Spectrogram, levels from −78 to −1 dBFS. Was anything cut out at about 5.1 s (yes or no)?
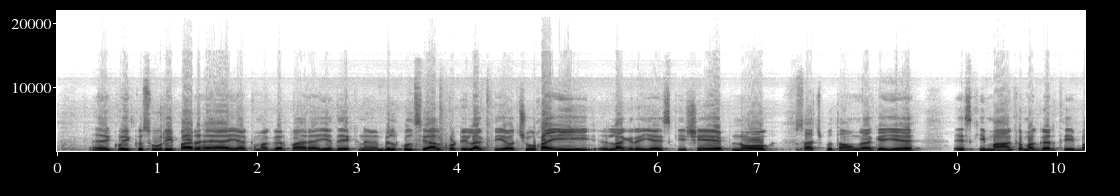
no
